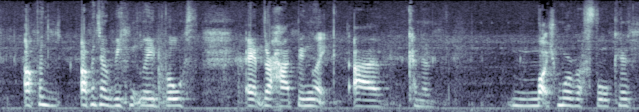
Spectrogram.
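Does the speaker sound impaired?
Yes: isolated cleft palate; congenital isolated cleft palate, lip not involved, surgeries through childhood and adulthood, jaw surgery for underbite from impaired jaw growth; noticeable speech difference, bar staff often not understanding, partner first took it for accent, sometimes exaggerated at cleft events.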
